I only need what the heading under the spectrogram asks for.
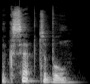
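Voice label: "acceptable", English, British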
